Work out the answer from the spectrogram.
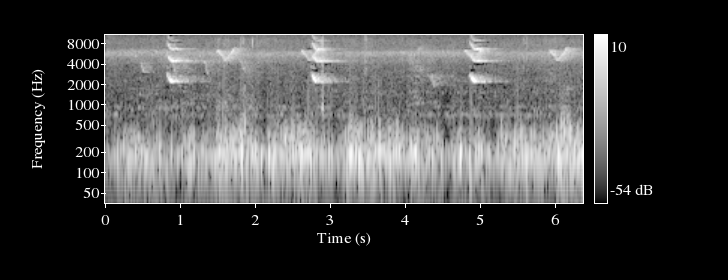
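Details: Streak-throated woodpecker (Picus xanthopygaeus) call at Kaziranga, Assam: sharp, metallic single 'pik' notes about every two seconds, with a few softer chirps over a steady low rumble.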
